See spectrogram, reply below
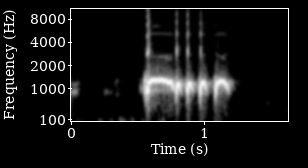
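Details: One phrase of a local wild zebra dove's song: a smooth, slightly rising cooing note followed by four short rolling notes, all in under a second, in silence.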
